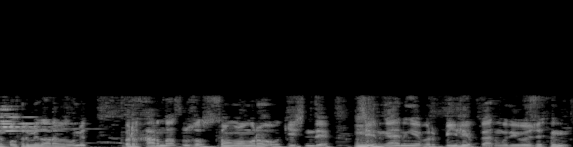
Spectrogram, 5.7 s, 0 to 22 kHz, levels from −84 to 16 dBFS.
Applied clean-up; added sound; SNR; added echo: classical method Wiener filter.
